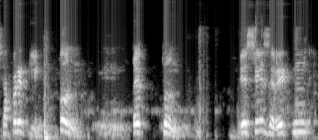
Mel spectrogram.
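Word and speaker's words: قطة: be pronounced separately, tun, tet, tun. This is written like this with the sign of shadda. Shadda indicates that ta is double and there is a tanween dhamma, double dhamma on it.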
